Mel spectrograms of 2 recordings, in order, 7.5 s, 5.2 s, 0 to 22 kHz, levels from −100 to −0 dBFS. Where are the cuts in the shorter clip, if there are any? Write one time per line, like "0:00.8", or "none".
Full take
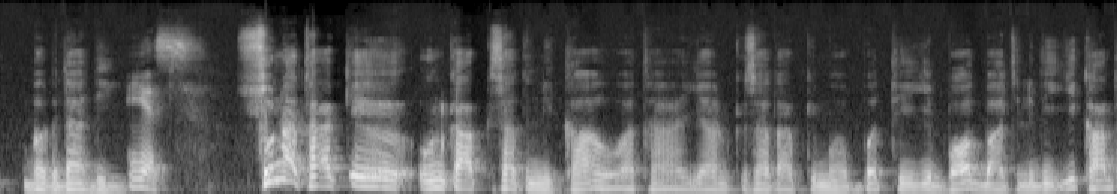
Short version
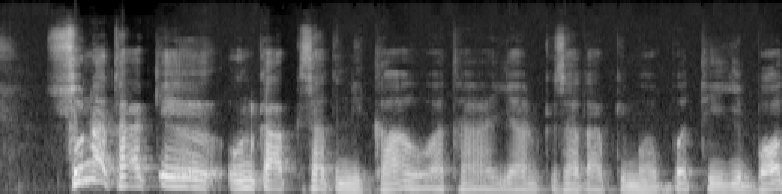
none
